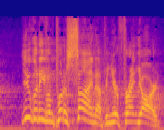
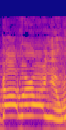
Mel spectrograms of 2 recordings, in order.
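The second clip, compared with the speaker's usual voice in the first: much higher, louder plea to God; crying out; 13 semitones higher, 3 dB louder than usual. Retold or imitated. Believer in trouble crying out to God, much higher. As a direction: call up to God like someone desperate. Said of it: "we cry out".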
